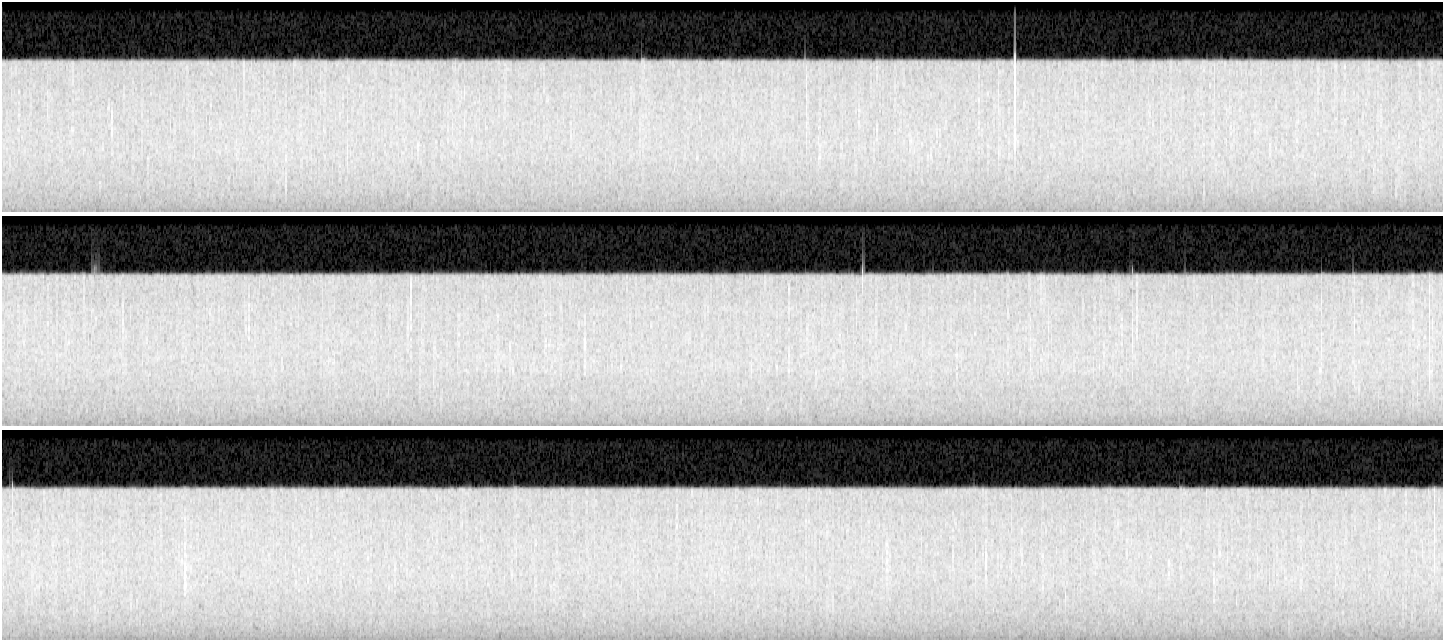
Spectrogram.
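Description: Steady rain falling, a constant hiss with scattered sharper drop hits standing out now and then.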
